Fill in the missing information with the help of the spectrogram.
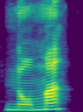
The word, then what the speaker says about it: no más: Ella dice Noma, y aquí tenemos una reducción de pronunciación nativa de Perú.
